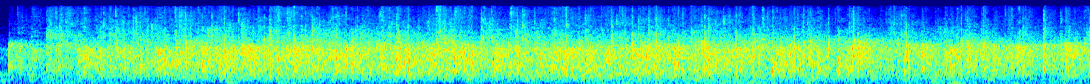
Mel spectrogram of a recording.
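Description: Steady audience applause, a dense crackle of many hands clapping at once, loud and even throughout with no voices over it, holding at a constant level until it trails off slightly at the end.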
